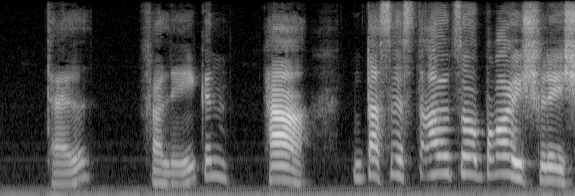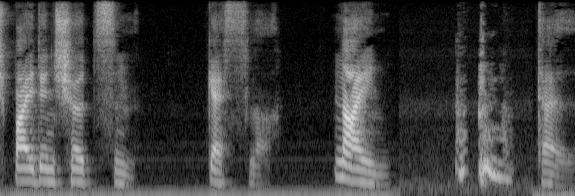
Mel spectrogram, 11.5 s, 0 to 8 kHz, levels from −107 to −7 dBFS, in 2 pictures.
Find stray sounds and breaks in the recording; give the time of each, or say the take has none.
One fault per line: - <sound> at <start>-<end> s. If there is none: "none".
- throat clearing at 10.3-10.9 s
